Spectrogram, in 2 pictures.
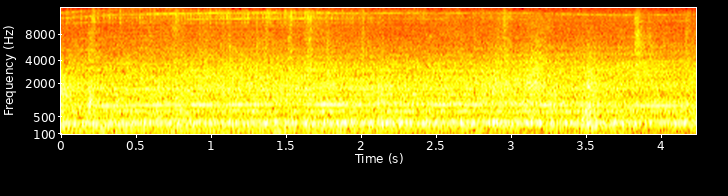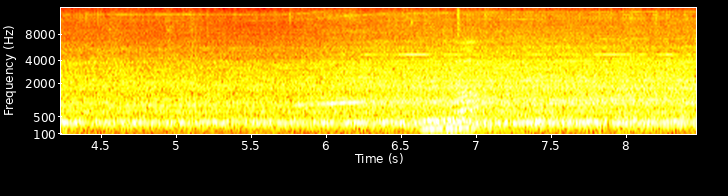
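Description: A steady mechanical hum, unchanging throughout, with a short voice sound near the end.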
